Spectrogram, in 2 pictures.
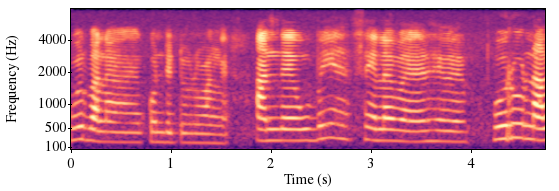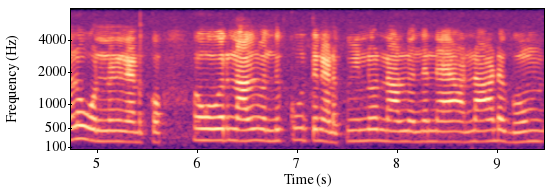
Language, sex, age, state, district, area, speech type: Tamil, female, 18-30, Tamil Nadu, Cuddalore, rural, spontaneous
